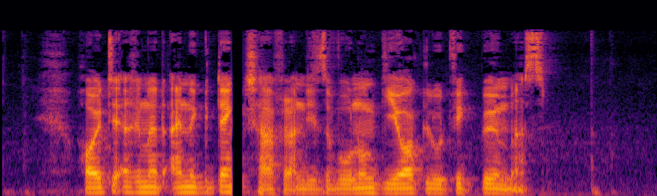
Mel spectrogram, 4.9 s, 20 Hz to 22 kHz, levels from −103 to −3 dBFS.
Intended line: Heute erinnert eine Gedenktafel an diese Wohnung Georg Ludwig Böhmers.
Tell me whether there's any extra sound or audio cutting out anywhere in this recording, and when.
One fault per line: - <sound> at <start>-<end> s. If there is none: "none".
- dropout at 1.7-1.8 s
